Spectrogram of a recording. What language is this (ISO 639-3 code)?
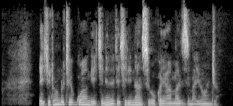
lug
